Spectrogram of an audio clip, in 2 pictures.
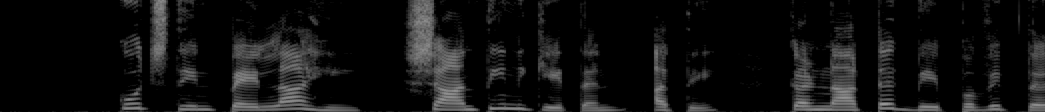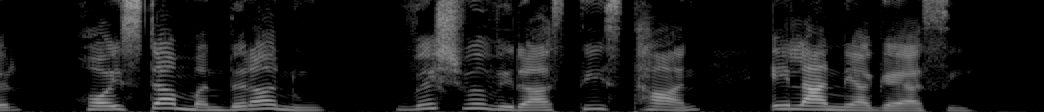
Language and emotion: Punjabi, neutral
